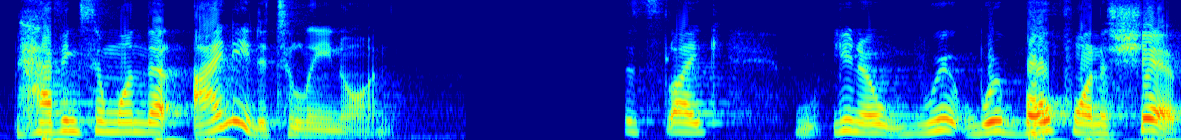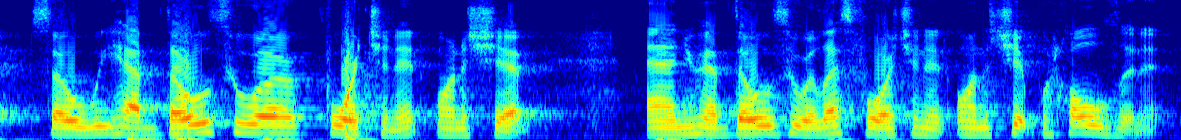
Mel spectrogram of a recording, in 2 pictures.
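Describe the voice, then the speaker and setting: A woman's voice: deep voice, darkish tone. A middle-aged woman, a nonprofit founder, speaking earnestly and emphatically in a documentary interview.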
